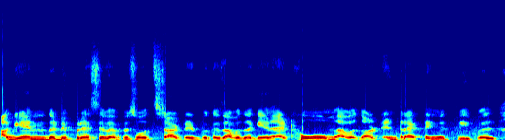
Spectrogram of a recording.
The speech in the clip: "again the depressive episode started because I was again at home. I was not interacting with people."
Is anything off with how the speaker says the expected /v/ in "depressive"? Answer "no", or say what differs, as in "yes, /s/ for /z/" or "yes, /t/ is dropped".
no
